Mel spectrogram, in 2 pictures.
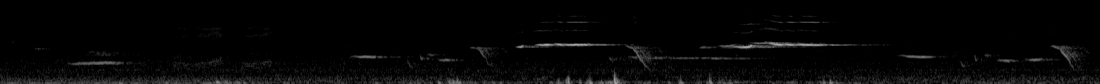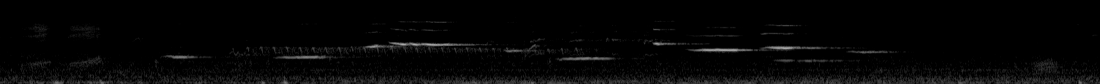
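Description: Butcherbird singing: a run of clear, fluting whistled notes with a few quick downward slides, in loud phrases about five to eight seconds in and again around fifteen to nineteen seconds in, with a short buzzy rattle mixed in.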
